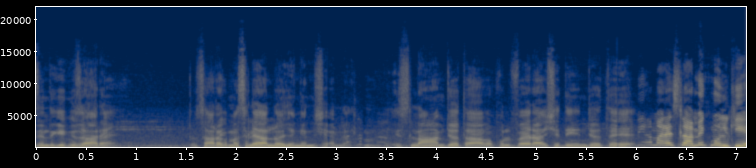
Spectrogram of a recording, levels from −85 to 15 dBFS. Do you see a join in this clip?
yes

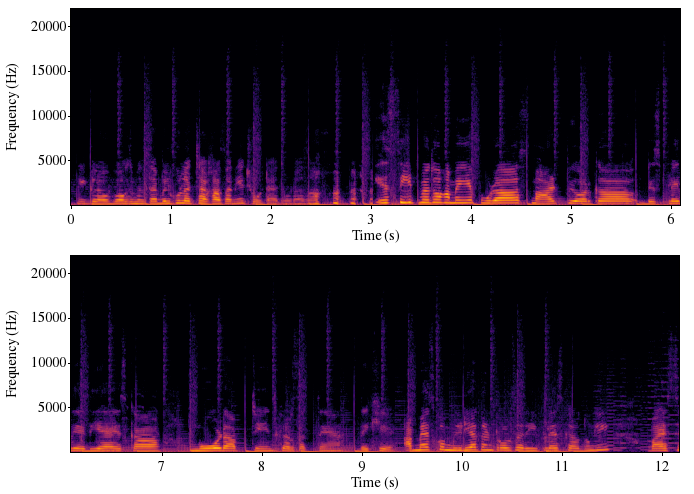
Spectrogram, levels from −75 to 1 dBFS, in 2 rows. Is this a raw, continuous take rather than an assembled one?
no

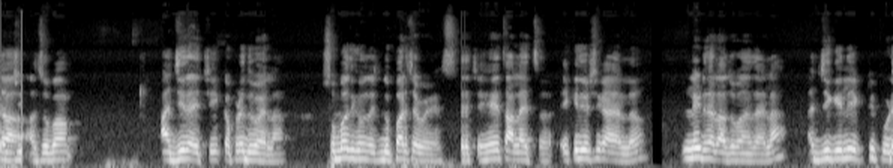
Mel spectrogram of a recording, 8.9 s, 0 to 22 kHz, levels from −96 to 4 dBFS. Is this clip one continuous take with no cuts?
no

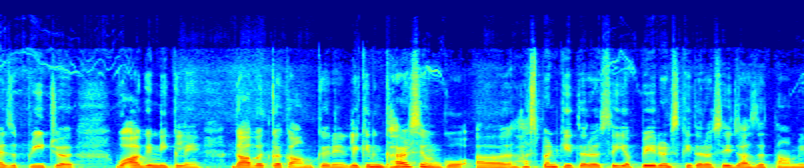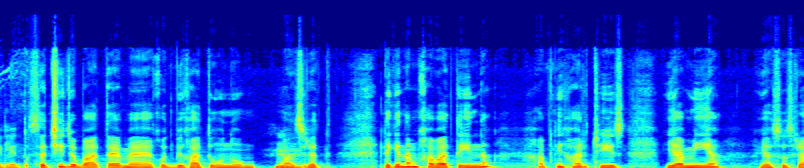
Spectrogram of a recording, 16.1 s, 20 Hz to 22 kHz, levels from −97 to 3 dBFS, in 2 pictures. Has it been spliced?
yes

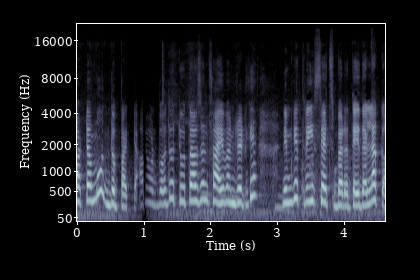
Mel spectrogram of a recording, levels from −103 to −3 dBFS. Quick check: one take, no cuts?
no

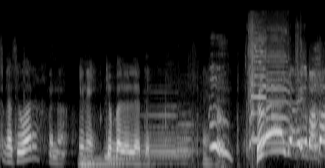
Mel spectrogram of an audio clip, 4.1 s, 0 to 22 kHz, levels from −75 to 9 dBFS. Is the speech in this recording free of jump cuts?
yes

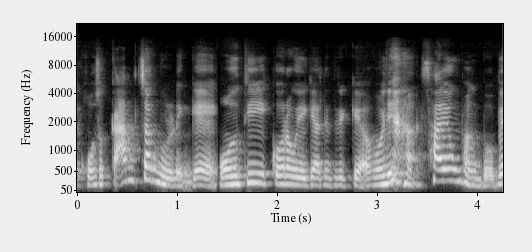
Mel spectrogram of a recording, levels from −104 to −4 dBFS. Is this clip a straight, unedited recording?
yes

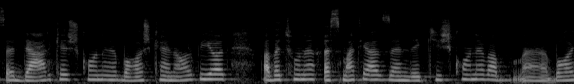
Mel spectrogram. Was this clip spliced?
no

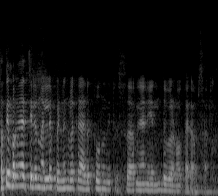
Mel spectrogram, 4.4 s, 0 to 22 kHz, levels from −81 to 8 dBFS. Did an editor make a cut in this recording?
no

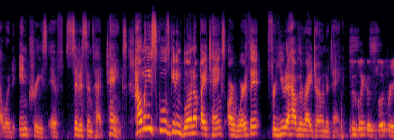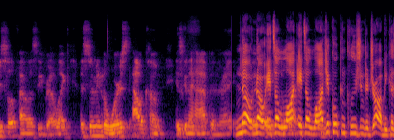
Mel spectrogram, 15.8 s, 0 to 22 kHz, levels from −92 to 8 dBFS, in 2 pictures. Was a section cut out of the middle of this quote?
yes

